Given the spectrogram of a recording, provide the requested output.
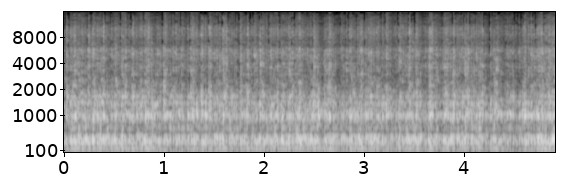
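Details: Mercury 135 outboard idling with an uneven, stumbling beat and irregular pulses instead of a smooth hum, a cylinder misfire; owner suspects the spark plugs, not confirmed.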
